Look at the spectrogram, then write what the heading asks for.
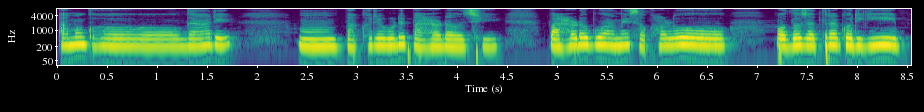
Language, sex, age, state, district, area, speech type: Odia, female, 30-45, Odisha, Ganjam, urban, spontaneous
